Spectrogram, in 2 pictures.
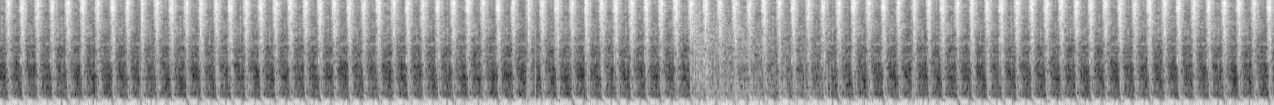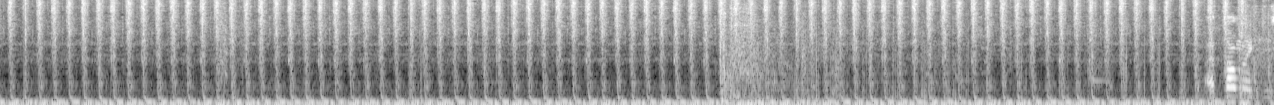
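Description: Rapid, steady automatic gunfire in the Fortnite video game, loud and continuous throughout, with a player's voice occasionally heard over it.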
